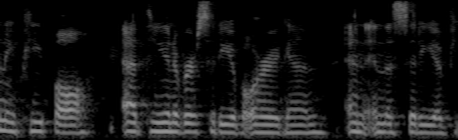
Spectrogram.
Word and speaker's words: Oregon: We came from all over the country to the wacky state that we learned to pronounce as Oregon once we arrived there.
